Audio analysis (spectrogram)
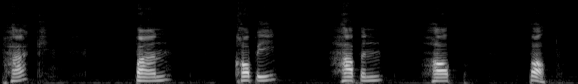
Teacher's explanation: That is, P and B are different in another feature which is called force of articulation. That is, P is produced with more force since it is produced without vibration in the vocal cords. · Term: fortis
